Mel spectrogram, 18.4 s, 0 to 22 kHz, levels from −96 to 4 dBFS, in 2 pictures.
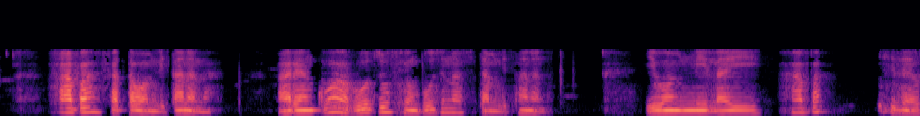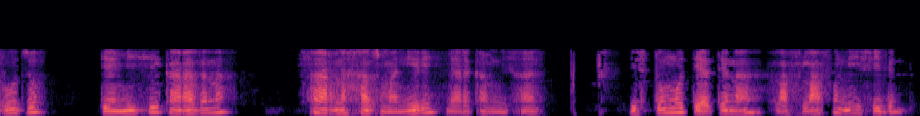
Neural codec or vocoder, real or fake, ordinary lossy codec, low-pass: none; real; AAC, 16 kbps; 3.6 kHz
